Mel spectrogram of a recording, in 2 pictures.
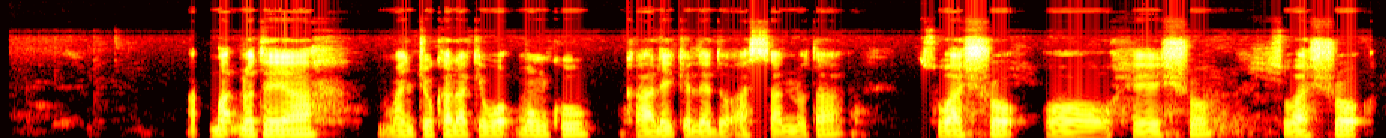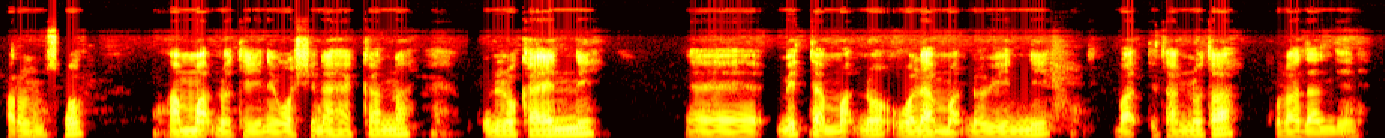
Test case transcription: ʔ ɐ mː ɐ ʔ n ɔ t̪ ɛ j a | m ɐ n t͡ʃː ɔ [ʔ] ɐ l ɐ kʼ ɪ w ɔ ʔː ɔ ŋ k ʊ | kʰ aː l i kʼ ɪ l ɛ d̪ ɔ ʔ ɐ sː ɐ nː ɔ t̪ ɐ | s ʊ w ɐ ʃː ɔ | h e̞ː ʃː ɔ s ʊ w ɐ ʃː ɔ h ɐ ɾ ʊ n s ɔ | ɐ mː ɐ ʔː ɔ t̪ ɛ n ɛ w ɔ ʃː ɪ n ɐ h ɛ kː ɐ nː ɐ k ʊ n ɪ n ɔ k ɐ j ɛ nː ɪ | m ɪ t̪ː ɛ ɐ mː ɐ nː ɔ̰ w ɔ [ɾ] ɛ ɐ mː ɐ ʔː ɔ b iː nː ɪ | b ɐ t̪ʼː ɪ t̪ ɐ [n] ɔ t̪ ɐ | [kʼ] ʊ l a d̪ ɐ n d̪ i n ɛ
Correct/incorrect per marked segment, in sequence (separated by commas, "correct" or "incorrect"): incorrect, incorrect, incorrect, incorrect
